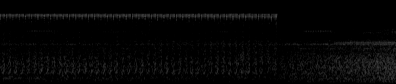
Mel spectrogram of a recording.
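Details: A grasshopper, recorded at 8:16 PM on 24 August 2015, gives a dense, high-pitched buzzing chirp that runs on steadily before suddenly growing quieter.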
